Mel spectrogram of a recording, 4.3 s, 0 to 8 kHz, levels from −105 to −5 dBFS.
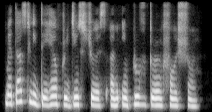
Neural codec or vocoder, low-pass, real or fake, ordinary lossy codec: codec, 24 kHz, 1.2 kbps, DualCodec; 7.2 kHz; fake; none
